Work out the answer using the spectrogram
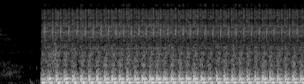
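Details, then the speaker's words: Four-wheeler (ATV) right after start-up, after a makeshift repair of the exhaust gasket packing that fell out at the header: even steady idle thump with no sharp ticking or puffing at the header; leak sealed, better but not perfect. "That's pretty good. I'm not going to lie. Not as good as it could be, but it's better."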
